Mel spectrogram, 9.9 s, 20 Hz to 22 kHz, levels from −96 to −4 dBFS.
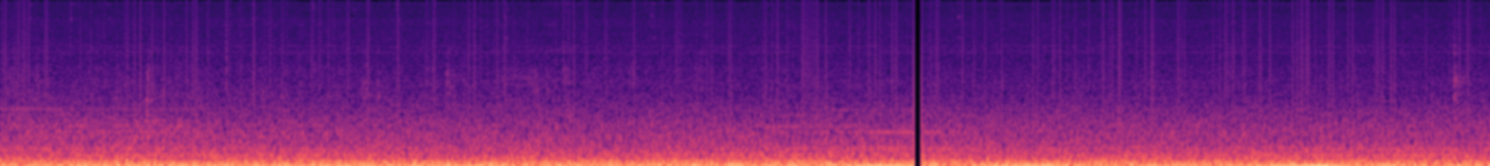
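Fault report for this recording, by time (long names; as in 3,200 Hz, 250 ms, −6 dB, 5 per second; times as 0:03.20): surface crackle 22 per second −25 dBFS
0:06.09–0:06.14: drop-out 52 ms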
